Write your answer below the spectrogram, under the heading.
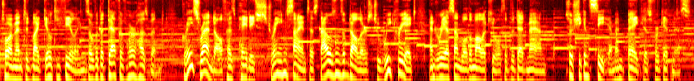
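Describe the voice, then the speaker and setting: Low-pitched male old-time radio announcer. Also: normal speed, over loud music.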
